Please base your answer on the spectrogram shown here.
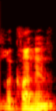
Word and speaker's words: Makonnen: And my name is McConan. That is spelled MAKONNEN, or you can just put simply the Black Book Show host.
